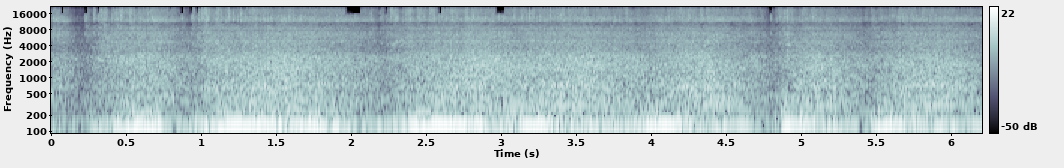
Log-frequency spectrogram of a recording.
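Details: 1965 Chrysler 300 383 V8 after 17 years sitting in California desert, just revived: low lumpy idle with uneven stumbling beats; smoke from leaked oil burning off, holed radiator; owner suspects timing slightly off, unconfirmed.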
